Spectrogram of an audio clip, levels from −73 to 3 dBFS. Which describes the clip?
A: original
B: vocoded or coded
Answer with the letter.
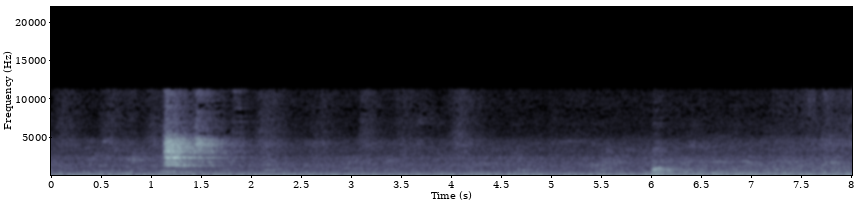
B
